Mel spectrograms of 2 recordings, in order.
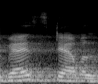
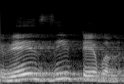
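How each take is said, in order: First: "वेजिटेबल" as vez-te-bal, dropping the middle "ee"; "वेजिटेबल" with the second e silent; corrected pronunciation. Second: "वेजिटेबल" slowly, with a clear "zee" in the middle; "वेजिटेबल" in four slow syllables; mispronunciation demo. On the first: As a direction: say "वेजिटेबल" directly in three syllables, vez-te-bal. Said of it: "इसको direct हम लोग बोलेंगे". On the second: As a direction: draw out "वेजिटेबल" as ve-zee-te-bal. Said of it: "वेजिटेबल नहीं बोलना". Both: Shown as a demonstration.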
